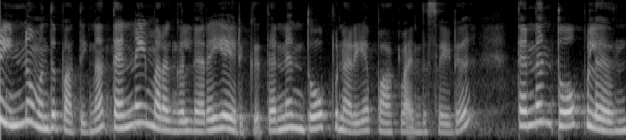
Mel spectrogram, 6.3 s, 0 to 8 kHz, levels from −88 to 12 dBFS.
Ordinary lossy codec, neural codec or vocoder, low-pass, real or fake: none; none; none; real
